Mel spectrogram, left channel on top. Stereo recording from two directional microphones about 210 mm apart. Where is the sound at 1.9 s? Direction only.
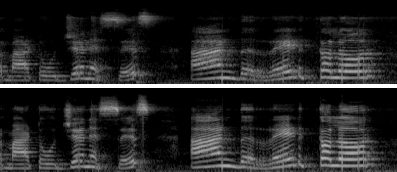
35° right (ahead or behind).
